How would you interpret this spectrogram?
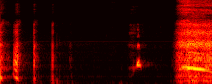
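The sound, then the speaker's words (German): A few quick, catching inhales build up, then a single loud, explosive sneeze bursts out, with no talking around it. “Entschuldigung, normal niese ich nicht so laut.”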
